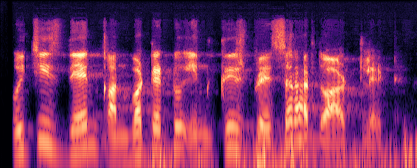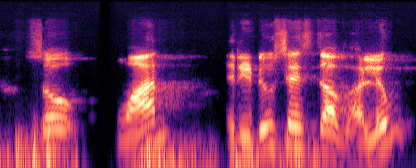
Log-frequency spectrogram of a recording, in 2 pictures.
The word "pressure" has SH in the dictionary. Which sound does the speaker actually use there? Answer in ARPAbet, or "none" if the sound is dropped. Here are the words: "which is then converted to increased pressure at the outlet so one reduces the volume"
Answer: S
